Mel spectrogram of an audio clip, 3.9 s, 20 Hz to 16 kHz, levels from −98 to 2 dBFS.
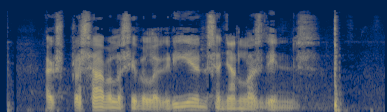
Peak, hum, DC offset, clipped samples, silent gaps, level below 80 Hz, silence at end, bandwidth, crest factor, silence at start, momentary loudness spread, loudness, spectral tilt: -6 dBFS; none; under 0.1%; under 0.1%; none; -58 dBFS; 0.45 s; 11.5 kHz; 24 dB; 0.1 s; 8 LU; -28 LUFS; -3.5 dB/octave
